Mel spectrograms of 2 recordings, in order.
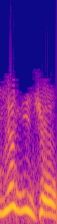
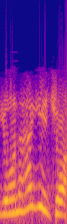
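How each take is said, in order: First: The name is said as Yeogi Jo. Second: The name is said as Yonagi Jo. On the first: People in Southeast Asia say it this way. "동남아에 가니까 ... 여기조 여기조 그래요" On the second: People in France say it this way. "불란서에 가니까 ... 요나기 조 그래요"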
